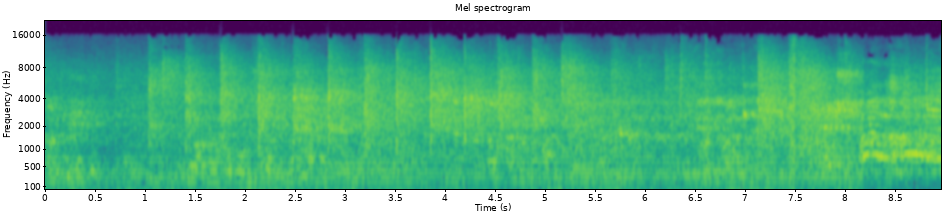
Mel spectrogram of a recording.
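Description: A shuttlecock is struck sharply by rackets in quick exchanges.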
